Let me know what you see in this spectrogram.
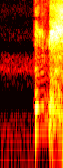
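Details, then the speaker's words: Acted, simulated sneeze by a teacher role-playing a class, blamed on allergies: a short indrawn catch followed by a sharp hissing burst. "hey creating the water cycle oh gosh oh give me one moment class yes I'm fine it's just just my it's just my allergies"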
